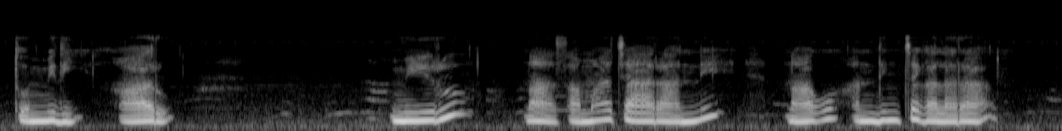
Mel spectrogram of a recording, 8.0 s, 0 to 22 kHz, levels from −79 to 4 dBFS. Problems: constant background noise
